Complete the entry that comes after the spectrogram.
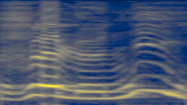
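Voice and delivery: very loud, forceful yell. Narrator reads one character flatly contradicting another: shouted. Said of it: "cria le lièvre".

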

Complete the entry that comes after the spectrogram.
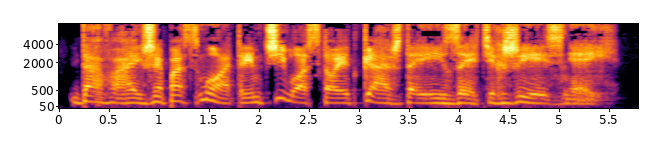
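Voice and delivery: put-on words spat out in a hiss, old crone voice. Narrator voicing a woman at a campfire speaking to him, hissing. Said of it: "прошипела".

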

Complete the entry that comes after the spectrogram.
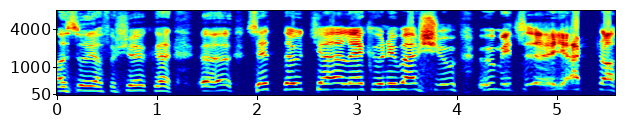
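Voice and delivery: put-on heavy, drowsy, sedated-sounding slurred speech. Describing a movie scene where Martin Lawrence comes in, imitating his slurring. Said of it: "sluddrar som han är på liksom 5 olika sömmediciner".

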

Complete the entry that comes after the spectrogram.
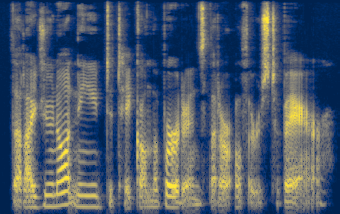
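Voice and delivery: plain reading voice

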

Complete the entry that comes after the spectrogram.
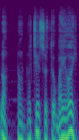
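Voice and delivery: trembling, shaky, quivering, quavering voice. Reading a character's startled line after checking a body, in a trembling voice. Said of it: "giọng run rẩy".

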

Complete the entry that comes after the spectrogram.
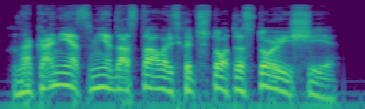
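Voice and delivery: forced out between clenched teeth. In the middle of a fight, Adreks speaks: through gritted teeth. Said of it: "Сквозь зубы процедил".

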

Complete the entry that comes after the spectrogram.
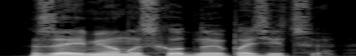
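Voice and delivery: ordinary delivery, nothing marked

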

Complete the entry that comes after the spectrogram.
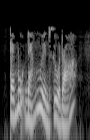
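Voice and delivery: plain reading voice

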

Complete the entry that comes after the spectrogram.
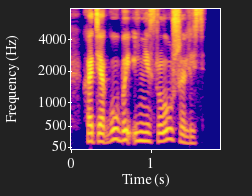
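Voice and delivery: ordinary delivery, nothing marked

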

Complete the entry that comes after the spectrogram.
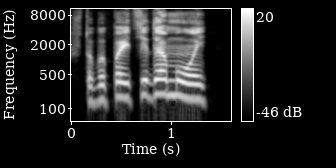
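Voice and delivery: put-on tiny, thin, high little-girl voice. A narrator reads a little girl answering her mother, in a thin little voice. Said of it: "тоненьким голоском произнесла девочка".

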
